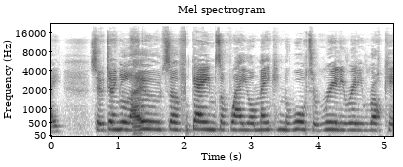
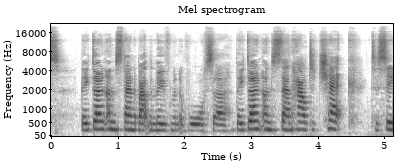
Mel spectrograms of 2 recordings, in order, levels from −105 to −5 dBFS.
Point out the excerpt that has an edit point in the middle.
first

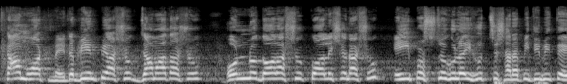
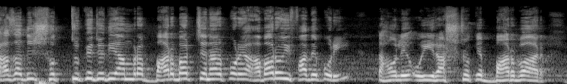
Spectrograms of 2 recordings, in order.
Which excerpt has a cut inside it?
first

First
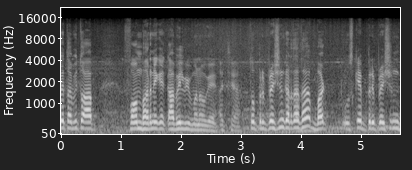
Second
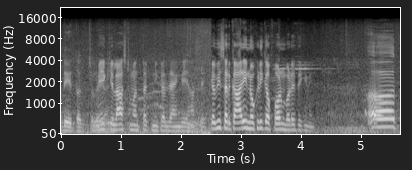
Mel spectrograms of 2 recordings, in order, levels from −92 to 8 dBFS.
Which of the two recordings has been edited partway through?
second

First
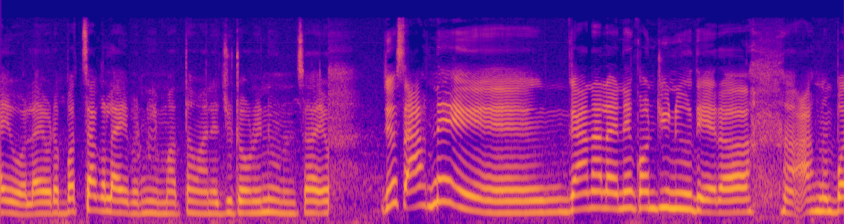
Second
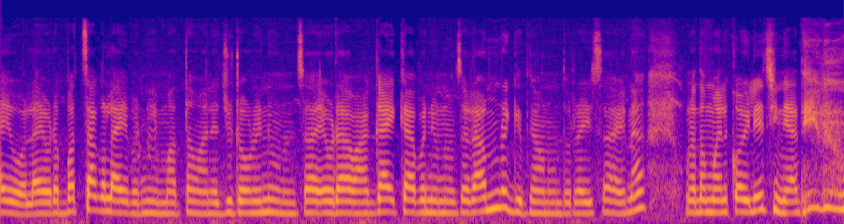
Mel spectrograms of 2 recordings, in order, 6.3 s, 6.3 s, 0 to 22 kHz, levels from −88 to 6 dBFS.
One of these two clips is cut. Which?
first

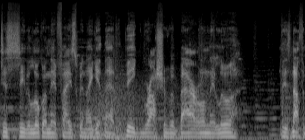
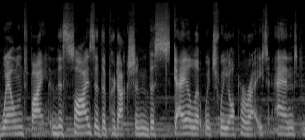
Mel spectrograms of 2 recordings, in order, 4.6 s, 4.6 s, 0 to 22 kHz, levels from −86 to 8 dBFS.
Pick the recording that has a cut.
first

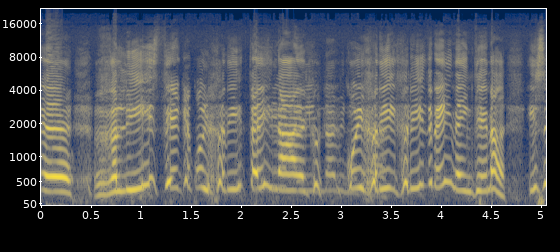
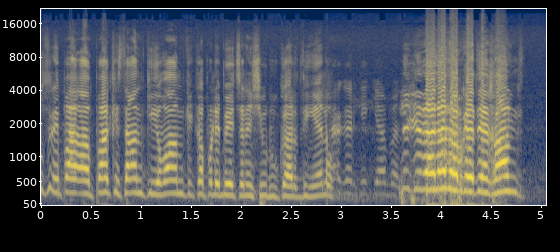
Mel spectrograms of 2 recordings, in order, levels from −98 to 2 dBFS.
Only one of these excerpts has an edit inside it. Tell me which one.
second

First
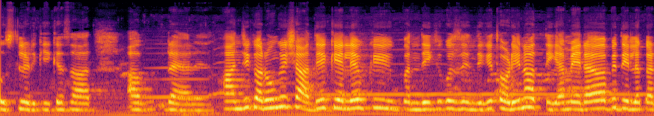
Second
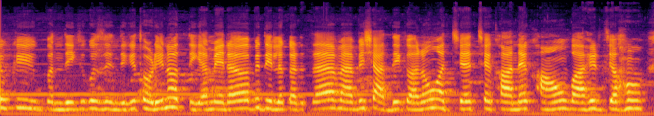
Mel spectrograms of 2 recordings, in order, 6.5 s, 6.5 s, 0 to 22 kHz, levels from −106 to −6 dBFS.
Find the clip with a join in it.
first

